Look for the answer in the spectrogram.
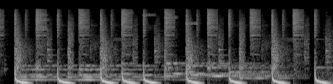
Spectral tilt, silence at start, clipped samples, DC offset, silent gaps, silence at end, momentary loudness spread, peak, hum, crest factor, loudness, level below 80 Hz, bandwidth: -4.5 dB/octave; 0 s; under 0.1%; under 0.1%; none; 0 s; 2 LU; -8 dBFS; none; 14 dB; -23 LUFS; -28 dBFS; 14 kHz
